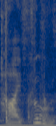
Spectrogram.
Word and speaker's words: typhoon: when we learned about typhoon in English we said typhoon typhoon typhoon and uh you see the pH you don't pronounce it and it's like a f it's not pH it's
